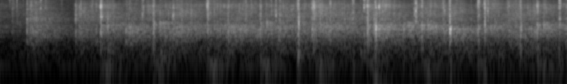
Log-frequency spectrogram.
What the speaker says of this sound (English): please give them a round of applause to acknowledge them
